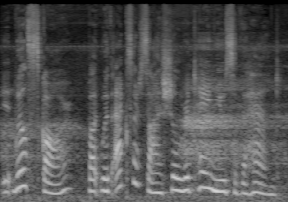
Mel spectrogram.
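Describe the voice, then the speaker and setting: A woman playing a composed, learned healer in a fantasy audio drama, speaking in formal, measured wording. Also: fairly high pitch, sing-song, noisy background. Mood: calm, serious.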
